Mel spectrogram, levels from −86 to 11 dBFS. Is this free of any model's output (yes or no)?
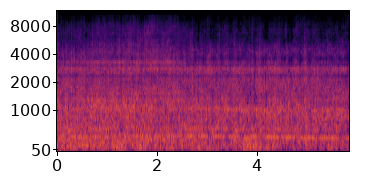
no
